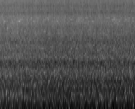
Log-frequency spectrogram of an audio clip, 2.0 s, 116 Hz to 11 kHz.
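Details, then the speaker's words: Jeep Cherokee XJ on 36s after swap to a 135 amp alternator from a 98 Grand Cherokee 5.2 V8: brief belt squeak on start, then steady even low idle rumble with no knocks or misses; normal idle. "That's squeaking a little bit. There it goes. There we go. Oh, we're back in business."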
